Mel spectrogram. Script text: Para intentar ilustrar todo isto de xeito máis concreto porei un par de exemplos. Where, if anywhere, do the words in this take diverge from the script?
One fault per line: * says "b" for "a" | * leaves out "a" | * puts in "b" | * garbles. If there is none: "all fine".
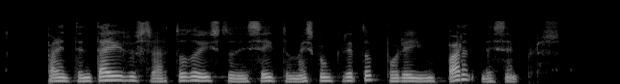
all fine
